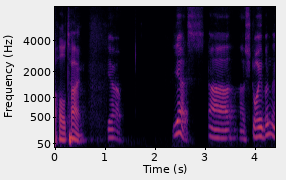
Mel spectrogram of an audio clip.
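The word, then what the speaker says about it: Steuben: Uh, Stoben, as the Germans pronounce it, u show is a fantastic character.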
